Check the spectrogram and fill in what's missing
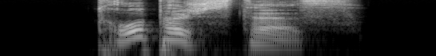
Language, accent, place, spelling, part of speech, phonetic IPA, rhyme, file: German, Germany, Berlin, tropischstes, adjective, [ˈtʁoːpɪʃstəs], -oːpɪʃstəs, De-tropischstes.ogg
- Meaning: strong/mixed nominative/accusative neuter singular superlative degree of tropisch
